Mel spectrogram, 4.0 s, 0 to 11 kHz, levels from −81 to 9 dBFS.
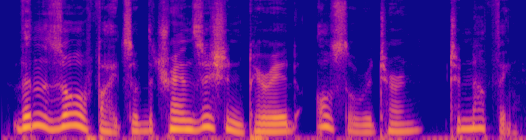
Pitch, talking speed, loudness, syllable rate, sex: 170 Hz, 165 wpm, -20 LUFS, 5.5 syllables/s, male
